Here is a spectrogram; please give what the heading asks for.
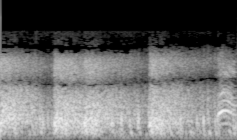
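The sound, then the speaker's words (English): Gunshots in a radio drama shootout: a few sharp, loud cracks over a rough, noisy background. “It's going to be more than an argument, Tonto. Guns will be blazing.”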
